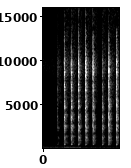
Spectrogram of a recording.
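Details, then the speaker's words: 2004 Honda Civic EX at a constant idle: light, sharp knocks about seven per second over a low hum. The knock is traced to a connecting rod bearing, checked cylinder by cylinder with the spark plugs removed. "pretty much a rod knock is when your vehicle is like uh running and it makes a knock you know it's similar to this type of noise right"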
